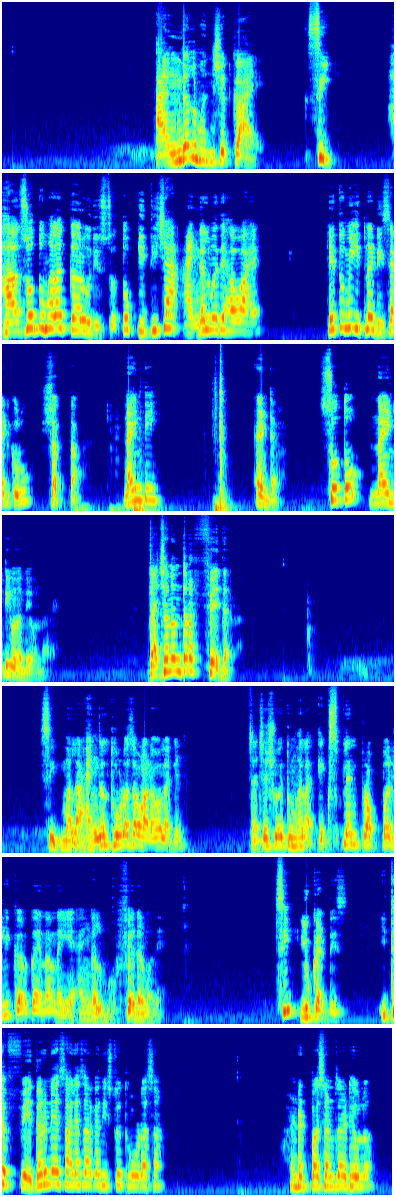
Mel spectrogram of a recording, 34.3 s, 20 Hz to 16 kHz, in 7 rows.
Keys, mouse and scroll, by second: 0.0-1.2 drag, 11.0 click, 15.2 click, 18.2-19.1 drag, 21.7-22.9 drag, 24.0-25.8 scroll up 1, 26.7-27.7 drag, 32.5-33.3 drag.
